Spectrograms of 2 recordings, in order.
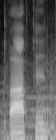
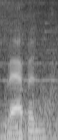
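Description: First: The first vowel is an open 'ah' sound. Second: The first vowel sounds like the 'a' in cap. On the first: The speaker calls it wrong. "Soft A. Ah" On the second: The speaker calls it right. "You pronounce the vap like cap"

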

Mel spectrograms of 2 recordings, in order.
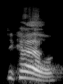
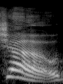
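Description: First: It begins with a T sound, two syllables. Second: It begins with a ch sound, one syllable. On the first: The speaker calls it wrong. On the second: The speaker calls it right.

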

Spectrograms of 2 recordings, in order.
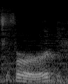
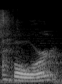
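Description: First: The word has a reduced 'ur' vowel. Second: The word has a full, rounded 'or' vowel. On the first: The speaker calls it wrong. "not fur" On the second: The speaker calls it right. "It's for"

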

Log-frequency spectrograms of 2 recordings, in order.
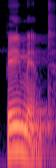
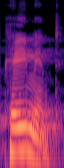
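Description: No difference in how they are said.

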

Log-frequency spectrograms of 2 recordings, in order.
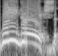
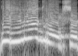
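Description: First: The first word ends without an added vowel. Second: The first word ends with an added vowel. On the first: The speaker calls it right. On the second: The speaker calls it wrong.

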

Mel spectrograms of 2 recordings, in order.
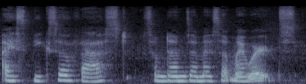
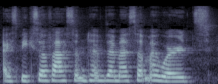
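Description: First: The sentence is said slowly, with clear pauses. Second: The sentence is said quickly, with few pauses. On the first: The speaker calls it right. "I could be like" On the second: The speaker calls it wrong. "instead of saying it like that"

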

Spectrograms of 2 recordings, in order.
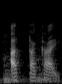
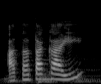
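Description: First: One 'ta' is dropped, leaving three syllables. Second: All four syllables are pronounced, with a repeated 'ta'. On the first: It sounds more colloquial. "solemos pronunciarla como atakai" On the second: It sounds more formal. "atatakai es un poco más formal"

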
